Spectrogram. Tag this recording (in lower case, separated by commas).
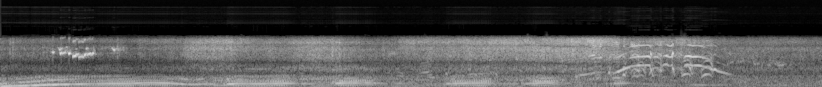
vehicle, speech, car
